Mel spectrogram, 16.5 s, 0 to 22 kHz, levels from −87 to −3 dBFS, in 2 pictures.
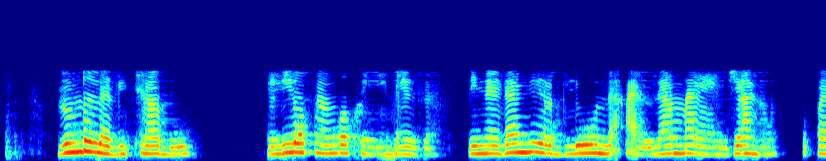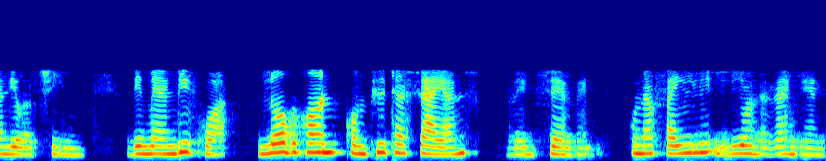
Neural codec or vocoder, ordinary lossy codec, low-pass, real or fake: codec, 44.1 kHz, 1.7 kbps, Pupu-Codec; AAC, 32 kbps; 3.6 kHz; fake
